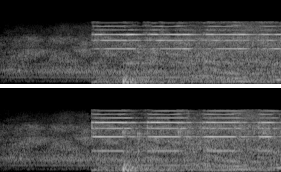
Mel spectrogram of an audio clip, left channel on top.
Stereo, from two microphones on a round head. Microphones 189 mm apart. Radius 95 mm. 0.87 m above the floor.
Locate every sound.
0.9 s an alarm clock: 55° right (ahead or behind), 3.5 m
